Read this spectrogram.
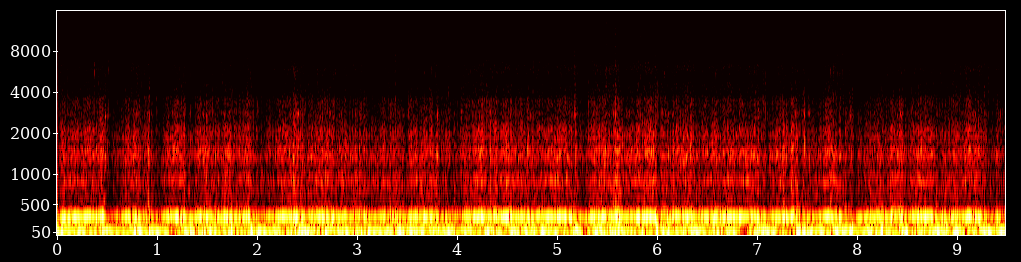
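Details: Honda F-12X AquaTrax turbo jet ski at full throttle, speed dropping from 60 to 28 MPH days after a new turbo: steady flat drone, no climb in pitch; power loss traced to a clogged fuel filter.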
